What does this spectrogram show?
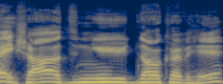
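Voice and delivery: ordinary talk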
